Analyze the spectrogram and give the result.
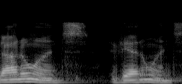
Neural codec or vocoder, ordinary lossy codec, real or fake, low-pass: none; none; real; 7.2 kHz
